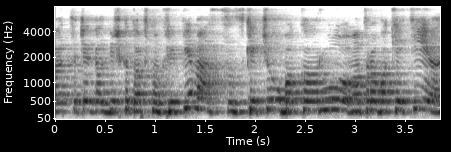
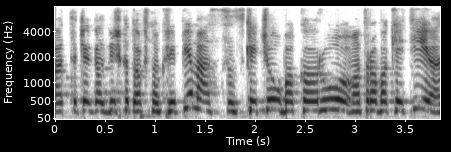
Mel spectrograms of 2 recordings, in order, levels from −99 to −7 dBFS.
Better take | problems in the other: second | room echo; dies away in 0.6 s

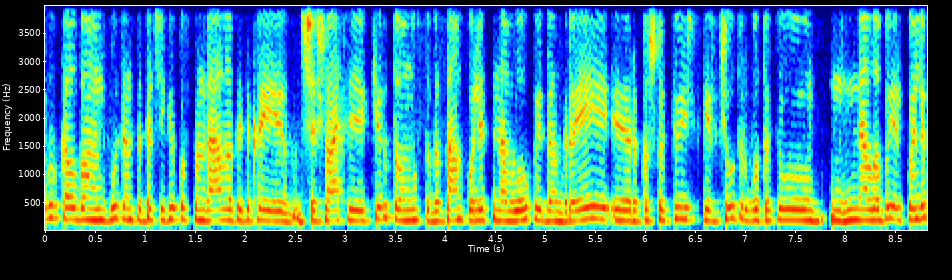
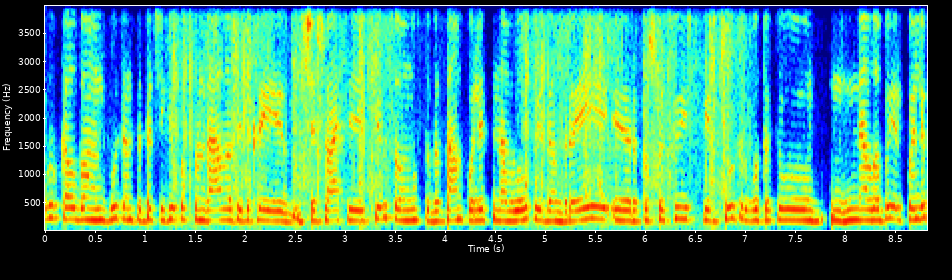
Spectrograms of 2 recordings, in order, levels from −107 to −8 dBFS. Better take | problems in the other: first | background sound (Walk, footsteps); 16 dB below the speech

